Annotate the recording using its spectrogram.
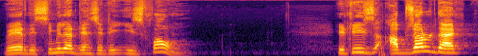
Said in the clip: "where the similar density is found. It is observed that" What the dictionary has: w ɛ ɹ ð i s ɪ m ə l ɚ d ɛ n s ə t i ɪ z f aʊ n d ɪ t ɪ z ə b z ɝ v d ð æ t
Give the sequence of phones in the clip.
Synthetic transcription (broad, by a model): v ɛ ɹ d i s ɪ m ə l ɚ d ɛ n s ə t i ɪ z f aʊ n d ɪ t ɪ z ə b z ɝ b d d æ t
